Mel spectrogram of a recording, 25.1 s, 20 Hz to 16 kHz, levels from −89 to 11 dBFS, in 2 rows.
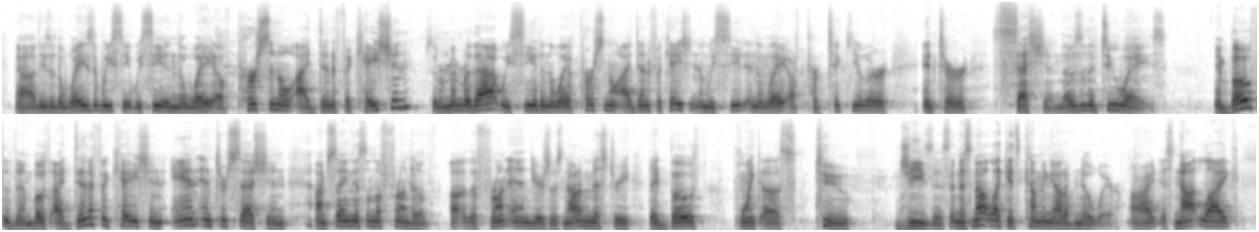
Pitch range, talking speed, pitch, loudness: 135-165 Hz, 215 wpm, 150 Hz, -21 LUFS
